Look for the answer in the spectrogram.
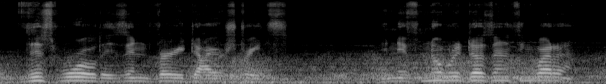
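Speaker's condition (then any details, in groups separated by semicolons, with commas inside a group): Traumatic brain injury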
